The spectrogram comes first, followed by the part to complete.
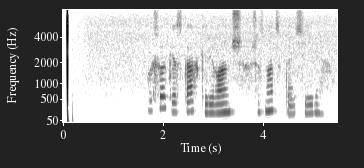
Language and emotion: Russian, sad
